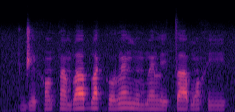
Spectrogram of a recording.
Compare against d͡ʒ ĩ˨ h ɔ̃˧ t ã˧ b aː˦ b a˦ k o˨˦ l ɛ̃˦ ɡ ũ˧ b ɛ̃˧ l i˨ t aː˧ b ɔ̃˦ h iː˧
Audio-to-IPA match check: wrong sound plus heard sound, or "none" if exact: none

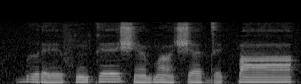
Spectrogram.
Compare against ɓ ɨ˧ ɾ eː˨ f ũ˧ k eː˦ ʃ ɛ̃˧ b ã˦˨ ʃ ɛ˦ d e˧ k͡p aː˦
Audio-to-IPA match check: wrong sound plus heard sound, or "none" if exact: none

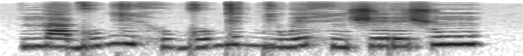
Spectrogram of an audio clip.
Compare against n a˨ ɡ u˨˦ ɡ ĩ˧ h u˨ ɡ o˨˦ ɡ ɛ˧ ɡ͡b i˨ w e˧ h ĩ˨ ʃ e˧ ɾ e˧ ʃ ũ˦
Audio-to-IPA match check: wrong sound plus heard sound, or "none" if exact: ɛ˧ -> e˧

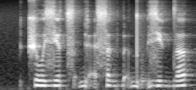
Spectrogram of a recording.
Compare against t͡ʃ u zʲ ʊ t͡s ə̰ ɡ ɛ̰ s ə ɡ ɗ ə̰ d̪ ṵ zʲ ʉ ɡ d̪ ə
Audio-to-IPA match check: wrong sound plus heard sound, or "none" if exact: ʊ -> ɯ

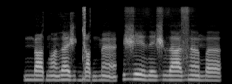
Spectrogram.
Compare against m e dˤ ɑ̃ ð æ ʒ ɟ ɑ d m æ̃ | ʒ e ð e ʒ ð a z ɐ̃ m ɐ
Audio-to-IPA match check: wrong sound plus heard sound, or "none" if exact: none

